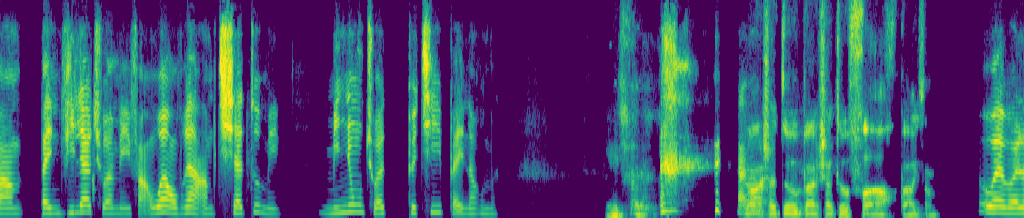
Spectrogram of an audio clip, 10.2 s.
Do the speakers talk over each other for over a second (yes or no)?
no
